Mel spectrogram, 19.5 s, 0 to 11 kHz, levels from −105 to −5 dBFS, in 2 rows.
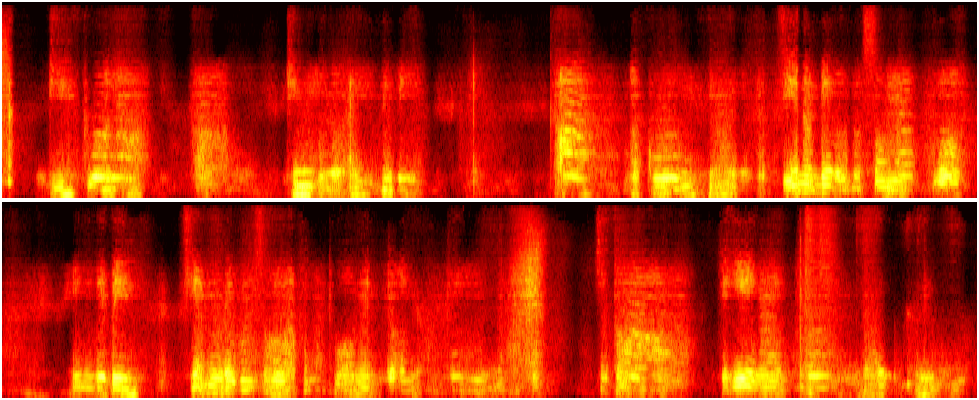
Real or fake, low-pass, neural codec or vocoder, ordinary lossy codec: fake; 9.9 kHz; codec, 44.1 kHz, 0.9 kbps, DAC; MP3, 96 kbps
